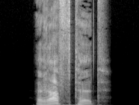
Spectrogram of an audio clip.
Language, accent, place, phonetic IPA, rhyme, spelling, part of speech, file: German, Germany, Berlin, [ˈʁaftət], -aftət, rafftet, verb, De-rafftet.ogg
- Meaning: inflection of raffen: 1. second-person plural preterite 2. second-person plural subjunctive II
